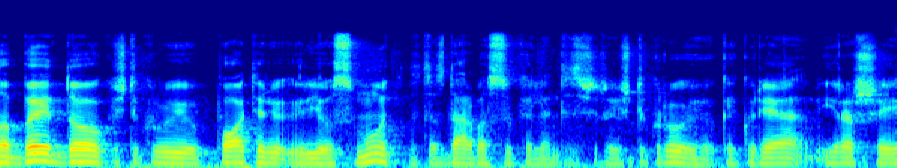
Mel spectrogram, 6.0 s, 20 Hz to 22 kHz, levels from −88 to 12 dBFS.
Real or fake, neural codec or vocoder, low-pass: real; none; 10.8 kHz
